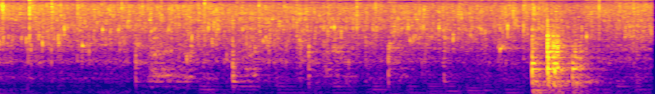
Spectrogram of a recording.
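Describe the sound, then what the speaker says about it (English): Steady sizzling and crackling of onions frying in a pan for pilau, with occasional stirring scrapes and a louder burst of sizzle near the end. "First, I'll start by frying the onions."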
